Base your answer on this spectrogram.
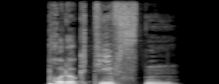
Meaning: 1. superlative degree of produktiv 2. inflection of produktiv: strong genitive masculine/neuter singular superlative degree
- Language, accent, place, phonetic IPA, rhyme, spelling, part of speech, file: German, Germany, Berlin, [pʁodʊkˈtiːfstn̩], -iːfstn̩, produktivsten, adjective, De-produktivsten.ogg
